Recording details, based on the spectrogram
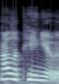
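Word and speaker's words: jalapeño: But you just kind of have to know that since it's a borrowed Spanish word, you have to pronounce the J as silent. Or I guess it's an H.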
